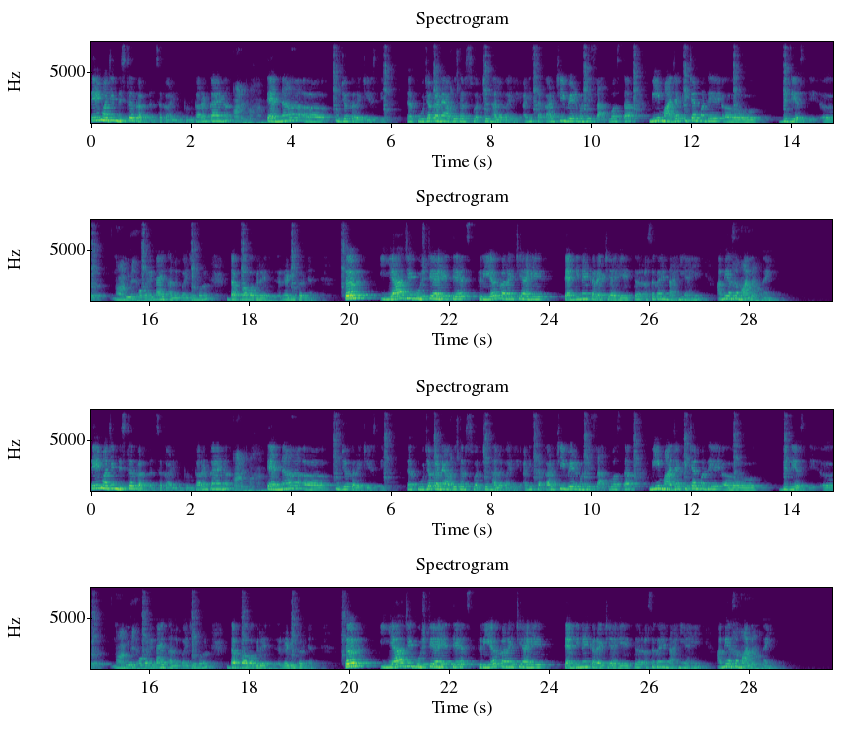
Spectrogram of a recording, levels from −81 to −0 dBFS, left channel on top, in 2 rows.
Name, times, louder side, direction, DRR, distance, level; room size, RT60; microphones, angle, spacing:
voice 1, 0.0-2.8 3.5-5.9 6.3-10.9 11.2-13.3 13.8-19.3 19.9-20.3 20.6-23.9 24.3-27.1 27.4-28.4, equal, 30° left, -3 dB, 2.2 m, -25 dB
voice 2, 2.8-3.8 7.1-7.5 15.3-16.1 18.2-18.7 27.7-28.4, equal, 15° left, -5 dB, 2.7 m, -37 dB
sound 1, 4.8-5.0 5.8-6.0 6.8-7.0 7.8-8.0 8.8-9.0 9.7-10.0 10.8-11.0 11.8-12.0 12.8-13.0 13.8-14.0 14.8-15.0 15.8-16.0 16.8-17.0 17.8-18.0 18.8-19.0 19.8-20.0, left 2 dB, 85° left, 3.4 m, -43 dB
10.5 x 4.2 x 4.8 m, 0.83 s
head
